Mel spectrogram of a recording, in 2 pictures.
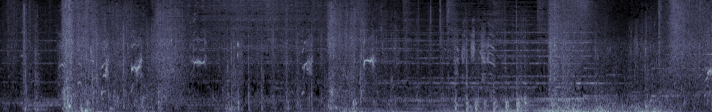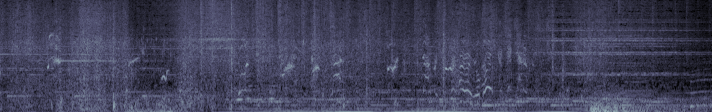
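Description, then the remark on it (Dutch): Water splashes and sloshes heavily as a man dives into a lake to rescue his son trapped under a capsized boat, with churning, turbulent movement continuing throughout amid a low rumbling background and indistinct voices. “Mac loopt zo hard dat hij kan en duikt onmiddellijk het meer in om zijn zoon te redden.”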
